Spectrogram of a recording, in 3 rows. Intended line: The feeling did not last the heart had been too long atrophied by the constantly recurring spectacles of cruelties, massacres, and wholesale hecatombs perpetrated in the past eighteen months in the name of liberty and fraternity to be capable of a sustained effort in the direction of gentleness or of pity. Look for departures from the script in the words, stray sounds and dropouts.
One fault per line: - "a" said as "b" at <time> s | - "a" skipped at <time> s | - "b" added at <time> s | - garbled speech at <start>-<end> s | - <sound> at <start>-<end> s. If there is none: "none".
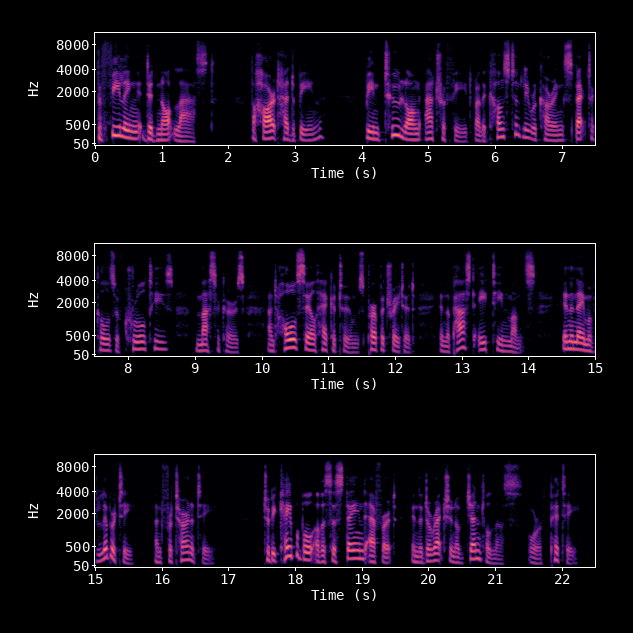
- "been" added at 4.1 s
